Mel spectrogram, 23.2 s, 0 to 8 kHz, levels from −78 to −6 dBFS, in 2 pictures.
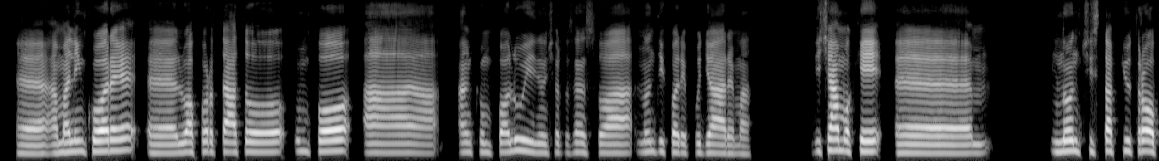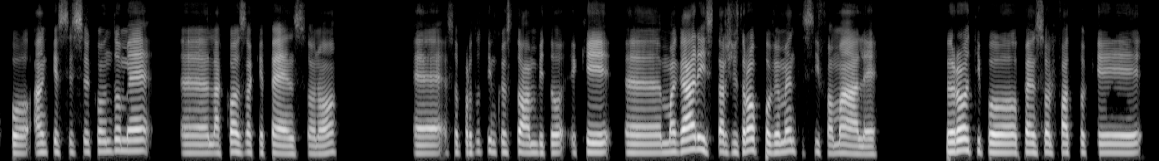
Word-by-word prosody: ehm, 150 Hz, -1 st, 0 dB
a 160 Hz, -, -1 dB
malincuore, 195 Hz, +4 st, +3 dB
ehm, 160 Hz, -1 st, 0 dB
lo 175 Hz, +2 st, +2 dB
ha -, -, +1 dB
portato 180 Hz, 0 st, +1 dB
un 195 Hz, -1 st, -8 dB
po' 195 Hz, +3 st, +5 dB
a 165 Hz, -1 st, -1 dB, 0.2 s
anche 175 Hz, 0 st, -6 dB
un 170 Hz, -1 st, -6 dB
po' 180 Hz, -, -2 dB
a -, -, +1 dB
lui 200 Hz, 0 st, +1 dB
in 170 Hz, -, -3 dB
un 165 Hz, -, -3 dB
certo 160 Hz, +1 st, -12 dB
senso 165 Hz, 0 st, -5 dB
a 160 Hz, 0 st, +1 dB
non 180 Hz, +1 st, -6 dB
dico 185 Hz, -1 st, -6 dB
a -, -, +2 dB
ripudiare, 160 Hz, -1 st, -1 dB
ma 145 Hz, -1 st, -8 dB, 0.6 s
diciamo 190 Hz, +2 st, +3 dB
che, 190 Hz, 0 st, +3 dB
ehm, 160 Hz, -1 st, +2 dB, 0.6 s
non 190 Hz, +1 st, +3 dB
ci 185 Hz, -, -10 dB
sta 195 Hz, +3 st, +1 dB
più 195 Hz, +1 st, -5 dB
troppo. 180 Hz, -5 st, +1 dB
Anche 170 Hz, +2 st, -3 dB
se 175 Hz, +2 st, -11 dB
secondo 185 Hz, +3 st, -4 dB
me, 200 Hz, 0 st, +1 dB, 0.2 s
ehm, 160 Hz, 0 st, -2 dB
la 160 Hz, 0 st, -2 dB
cosa 175 Hz, -1 st, 0 dB
che 165 Hz, -, -8 dB
penso, 150 Hz, -2 st, -1 dB
no, 155 Hz, +5 st, -2 dB, 0.7 s
ehm, 155 Hz, 0 st, -1 dB
soprattutto 175 Hz, +2 st, -8 dB
in 180 Hz, -, -7 dB
questo 175 Hz, +1 st, -3 dB
ambito 165 Hz, 0 st, -1 dB
è 165 Hz, -, -13 dB
che, 170 Hz, +1 st, 0 dB
ehm, 165 Hz, -1 st, -1 dB
magari 205 Hz, +5 st, +4 dB
starci 175 Hz, 0 st, -3 dB
troppo, 200 Hz, +1 st, +2 dB
ovviamente 175 Hz, +1 st, -1 dB
sì, 180 Hz, -, -10 dB
fa 155 Hz, -2 st, -5 dB
male, 145 Hz, -3 st, +1 dB, 0.6 s
però, 195 Hz, +4 st, +5 dB
tipo, 165 Hz, -4 st, +2 dB
penso 170 Hz, -1 st, 0 dB
al 170 Hz, -, -3 dB
fatto 170 Hz, +1 st, -3 dB
che 165 Hz, 0 st, -1 dB
170 Hz, 165 wpm, -21 LUFS, 160-185 Hz, 0.7 s, po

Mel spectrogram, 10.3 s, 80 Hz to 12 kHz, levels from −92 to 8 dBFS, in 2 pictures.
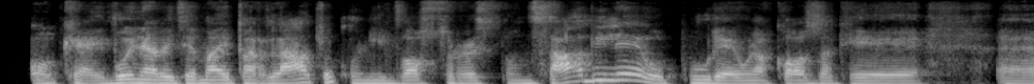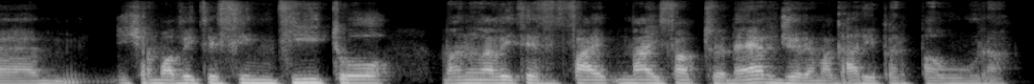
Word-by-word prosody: Okay, 115 Hz, -2 st, -1 dB
voi 140 Hz, +5 st, +5 dB
ne 140 Hz, -, +5 dB
avete 130 Hz, -1 st, +4 dB
mai 130 Hz, 0 st, +4 dB
parlato 130 Hz, +6 st, +2 dB
con 130 Hz, -9 st, -4 dB
il 120 Hz, -1 st, 0 dB
vostro 125 Hz, +1 st, -1 dB
responsabile, 125 Hz, -, +1 dB
oppure 130 Hz, -, 0 dB
è -, -, +4 dB
una 120 Hz, -1 st, -2 dB
cosa 120 Hz, +1 st, -1 dB
che, 115 Hz, 0 st, -1 dB, 0.4 s
ehm, 110 Hz, -2 st, -5 dB
diciamo, 130 Hz, 0 st, -3 dB
avete 130 Hz, +1 st, +1 dB
sentito, 140 Hz, +2 st, +2 dB, 0.2 s
ma 130 Hz, -1 st, -5 dB
non 135 Hz, 0 st, 0 dB
avete 130 Hz, +1 st, +1 dB
fai 130 Hz, +3 st, 0 dB
mai 135 Hz, -1 st, +1 dB
fatto 130 Hz, +1 st, -3 dB
emergere, 130 Hz, -1 st, +1 dB
magari 120 Hz, +2 st, -3 dB
per 120 Hz, -1 st, -8 dB
paura? 110 Hz, -2 st, -8 dB
125 Hz, 170 wpm, -23 LUFS, 115-135 Hz, 0.4 s, voi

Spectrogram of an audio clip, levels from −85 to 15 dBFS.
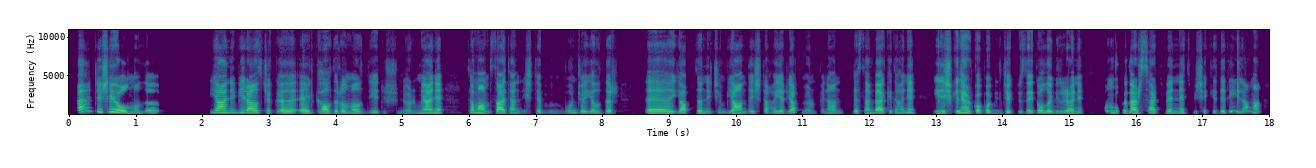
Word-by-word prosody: Bence 365 Hz, 0 st, +3 dB
şey 340 Hz, 0 st, +3 dB
olmalı, 175 Hz, -, +2 dB, 0.8 s
yani, 260 Hz, 0 st, +4 dB
birazcık, 250 Hz, -2 st, +2 dB
eee, 215 Hz, -2 st, +3 dB
el 220 Hz, +3 st, +3 dB
kaldırılmalı 205 Hz, -2 st, 0 dB
diye 150 Hz, 0 st, -7 dB
düşünüyorum, 155 Hz, +8 st, -16 dB
yani, 215 Hz, -1 st, +3 dB, 0.3 s
tamam, 230 Hz, -9 st, +2 dB
zaten, 215 Hz, -1 st, +3 dB
işte, 220 Hz, -, -8 dB
ımm, 170 Hz, -5 st, -27 dB
bunca 215 Hz, -1 st, -7 dB
yıldır, 190 Hz, +4 st, -3 dB, 0.4 s
eee, 195 Hz, -, +6 dB, 0.4 s
yaptığın 205 Hz, +1 st, +1 dB
için 190 Hz, 0 st, -14 dB
bir 215 Hz, -, -10 dB
anda, 200 Hz, -1 st, +3 dB
işte, 195 Hz, 0 st, -6 dB
"Hayır, 210 Hz, 0 st, -3 dB
yapmıyorum." 185 Hz, -4 st, -3 dB
felan 200 Hz, -1 st, -9 dB, 0.2 s
desen 205 Hz, +7 st, -4 dB
belki 205 Hz, +1 st, +4 dB
de, -, -, -10 dB
hani, 210 Hz, +1 st, -3 dB, 0.3 s
ilişkiler 220 Hz, +2 st, +1 dB
kopabilecek 175 Hz, -2 st, -1 dB
düzeyde 170 Hz, +7 st, -3 dB
olabilir. 195 Hz, -9 st, 0 dB
Hani, 180 Hz, 0 st, -1 dB, 0.3 s
onu 225 Hz, +1 st, -7 dB
bu 230 Hz, -, -6 dB
kadar 220 Hz, -2 st, +4 dB
sert 225 Hz, 0 st, -3 dB
ve 210 Hz, -1 st, -2 dB
net 225 Hz, -1 st, -5 dB
bir 200 Hz, -, -23 dB
şekilde 215 Hz, +1 st, -7 dB
değil 430 Hz, +2 st, -4 dB
ama 470 Hz, -, -3 dB
210 Hz, 150 wpm, -20 LUFS, 190-225 Hz, 0.8 s, eee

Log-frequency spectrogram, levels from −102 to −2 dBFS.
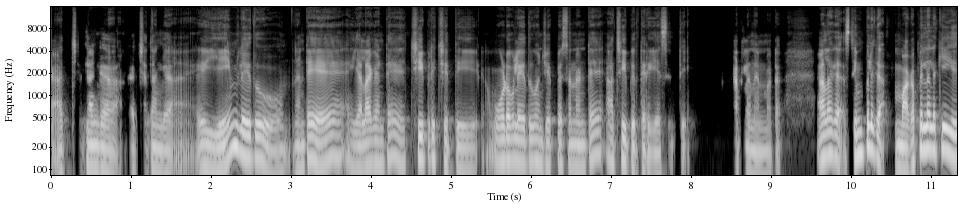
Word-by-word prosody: ఖచ్చితంగా. 105 Hz, -3 st, -1 dB, 0.3 s
ఖచ్చితంగా. 95 Hz, -2 st, -3 dB, 0.7 s
ఏం 140 Hz, -, +2 dB
లేదు. 140 Hz, -2 st, +4 dB, 0.5 s
అంటే 135 Hz, +7 st, +2 dB, 0.6 s
ఎలాగంటే 120 Hz, +5 st, +1 dB, 0.3 s
చీపిరిచ్చిద్ది, 135 Hz, -7 st, -1 dB, 0.5 s
ఊడవలేదు 130 Hz, -1 st, +3 dB
అని 120 Hz, -, -5 dB
చెప్పేసనంటే 110 Hz, +2 st, -2 dB, 0.2 s
ఆ -, -, -1 dB
చీపిరి 125 Hz, -7 st, 0 dB
తిరిగేసిద్ది. 85 Hz, 0 st, -6 dB, 0.6 s
అట్లనే 90 Hz, -3 st, -4 dB
అనమాట. 85 Hz, -1 st, -7 dB, 0.6 s
అలాగ 155 Hz, +1 st, +4 dB, 0.2 s
సింపుల్‌గా 160 Hz, +1 st, +3 dB, 0.2 s
మగపిల్లలకి 185 Hz, -, +5 dB
120 Hz, 95 wpm, -24 LUFS, 105-140 Hz, 0.7 s, మగపిల్లలకి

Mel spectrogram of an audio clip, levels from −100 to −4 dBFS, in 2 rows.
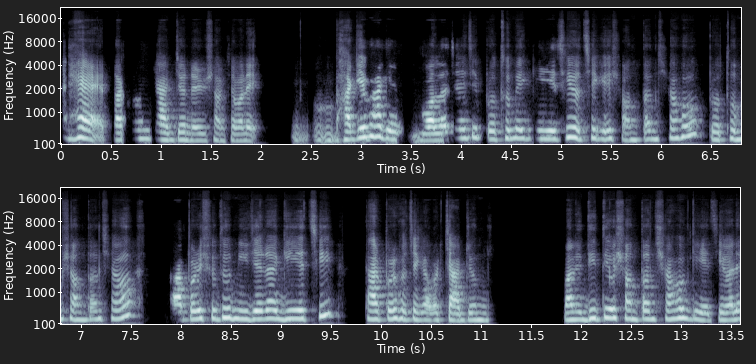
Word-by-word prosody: হ্যাঁ 270 Hz, -4 st, +7 dB, 0.2 s
তখন 240 Hz, +4 st, 0 dB
৪ 210 Hz, -2 st, +2 dB
জনের 195 Hz, -3 st, -2 dB
সংসার 190 Hz, 0 st, -6 dB
মানে, 190 Hz, 0 st, -2 dB, 0.9 s
ভাগে 225 Hz, +5 st, +4 dB
ভাগে 295 Hz, -6 st, +5 dB, 0.3 s
বলা 195 Hz, +1 st, +6 dB
যায় 255 Hz, 0 st, -3 dB
যে 280 Hz, -, 0 dB
১ম 230 Hz, +2 st, -2 dB
এ -, -, +3 dB
গিয়েছি 235 Hz, +1 st, -1 dB
হচ্ছে 250 Hz, +2 st, -4 dB
গিয়ে 235 Hz, +2 st, -1 dB
সন্তান 210 Hz, +3 st, -5 dB
সহ, 260 Hz, +2 st, -2 dB, 0.3 s
১ম 220 Hz, +2 st, -3 dB
সন্তানসহ, 235 Hz, +3 st, -3 dB, 0.5 s
তারপরে 220 Hz, +2 st, +3 dB
শুধু 250 Hz, +2 st, +2 dB
নিজেরা 235 Hz, +1 st, +3 dB
গিয়েছি। 245 Hz, +3 st, +1 dB, 0.4 s
তারপরে 230 Hz, +1 st, +3 dB
হচ্ছে 235 Hz, 0 st, -1 dB
গিয়ে 215 Hz, -, -1 dB
আবার 205 Hz, -, -4 dB
৪ 195 Hz, -2 st, +3 dB
জন 210 Hz, 0 st, -1 dB, 0.9 s
মানে, 215 Hz, +1 st, +3 dB
২য় 255 Hz, +1 st, +3 dB
সন্তানসহ 235 Hz, 0 st, -1 dB, 0.2 s
গিয়েছি। 205 Hz, -2 st, -4 dB
মানে 225 Hz, +2 st, 0 dB
230 Hz, 155 wpm, -23 LUFS, 210-245 Hz, 0.9 s, হ্যাঁ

